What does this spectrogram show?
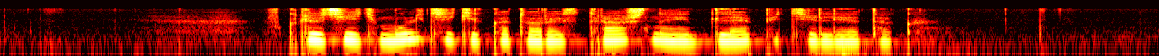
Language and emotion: Russian, neutral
